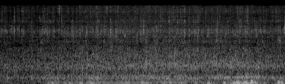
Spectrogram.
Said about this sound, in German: Lass dich mitnehmen vom Fluss des Wassers.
